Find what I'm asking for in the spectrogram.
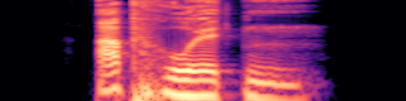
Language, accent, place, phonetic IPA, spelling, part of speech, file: German, Germany, Berlin, [ˈapˌhoːltn̩], abholten, verb, De-abholten.ogg
- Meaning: inflection of abholen: 1. first/third-person plural dependent preterite 2. first/third-person plural dependent subjunctive II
